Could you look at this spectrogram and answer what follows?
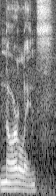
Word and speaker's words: New Orleans: They call it Norlands.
